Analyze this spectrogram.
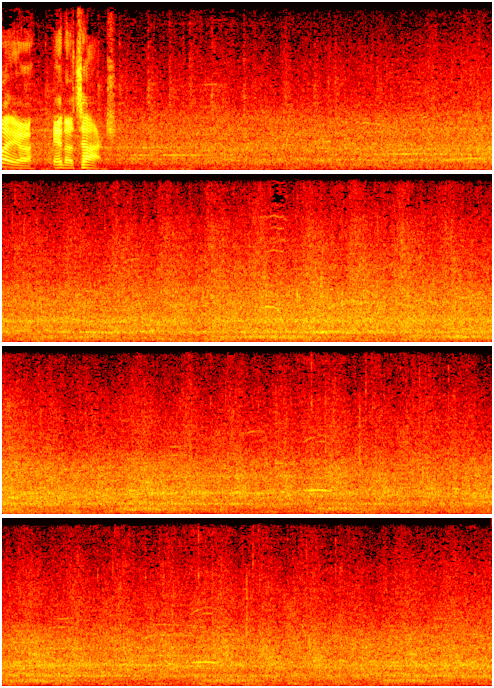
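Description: A large stadium crowd roars and chants in the distance.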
